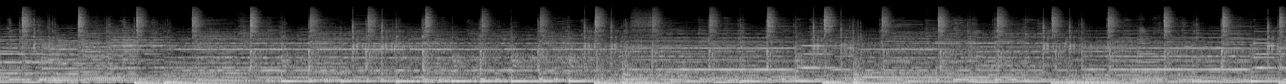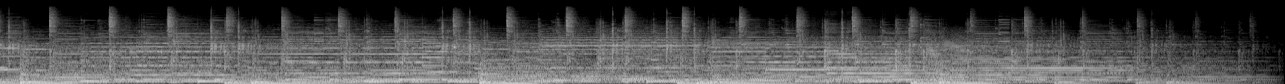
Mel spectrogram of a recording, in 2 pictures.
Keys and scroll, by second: 5.6 Right, 5.7 Down, 5.8 Right, 6.3 Down, 6.8 Right, 19.5 ctrl+a.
